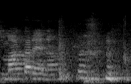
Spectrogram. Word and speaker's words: Macarena: And as Dr. Vaughn said, but with a different pronunciation, my name is Macarena.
